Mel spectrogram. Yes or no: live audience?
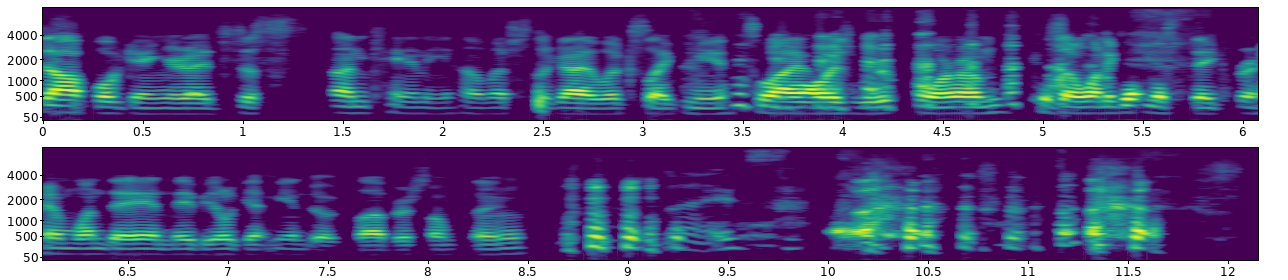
no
